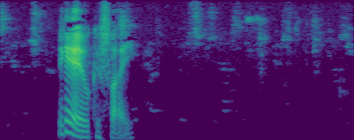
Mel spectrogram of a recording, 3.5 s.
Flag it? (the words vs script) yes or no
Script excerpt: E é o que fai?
no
